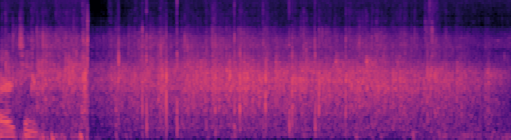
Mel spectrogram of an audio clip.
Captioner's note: people applauding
